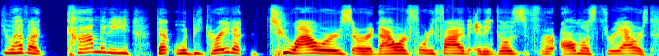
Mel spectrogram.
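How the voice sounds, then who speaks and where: Podcast host just chatting, mid pitch, swears a lot, rambles and gets emphatic, super dry audio. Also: a bit bright, no room sound. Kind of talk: casual chat, movie discussion.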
